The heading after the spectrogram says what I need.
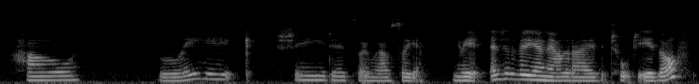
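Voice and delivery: ordinary talk, nothing marked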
